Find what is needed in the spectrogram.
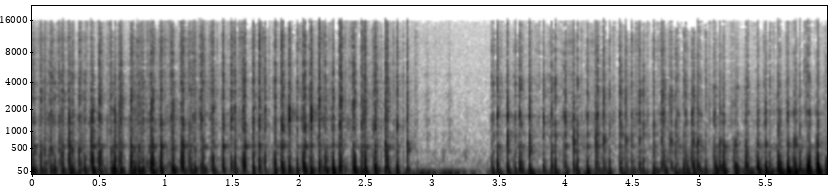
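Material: Polystyrene.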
